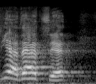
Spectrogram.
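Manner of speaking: put-on high, loud delighted kid; boy thrilled his parents finally understand; excited child. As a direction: burst out like a child who got it right. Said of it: "He says".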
